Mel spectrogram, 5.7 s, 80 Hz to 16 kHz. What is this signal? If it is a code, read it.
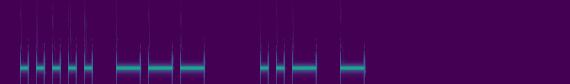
Morse code, heard as a keyed tone, about 15 wpm, 700 Hz. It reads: 5O UT
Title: Winter Field Day Exchanges 15wpm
